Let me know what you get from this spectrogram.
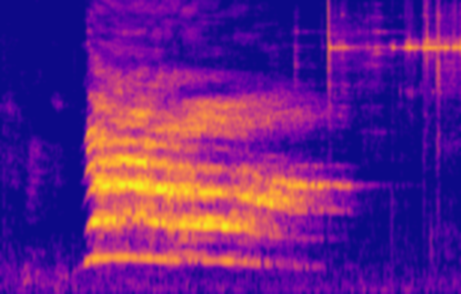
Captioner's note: screaming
